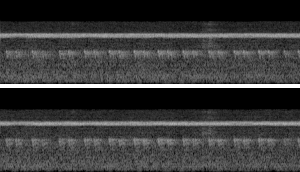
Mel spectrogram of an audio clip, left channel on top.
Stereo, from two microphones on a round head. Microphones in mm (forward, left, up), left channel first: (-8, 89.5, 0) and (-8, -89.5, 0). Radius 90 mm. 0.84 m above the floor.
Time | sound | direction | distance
0.0 | an insect | 45° right (ahead or behind) | 1.6 m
